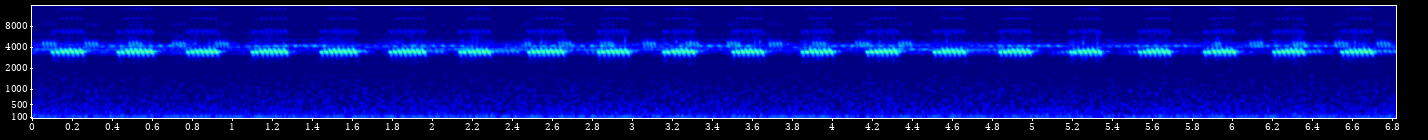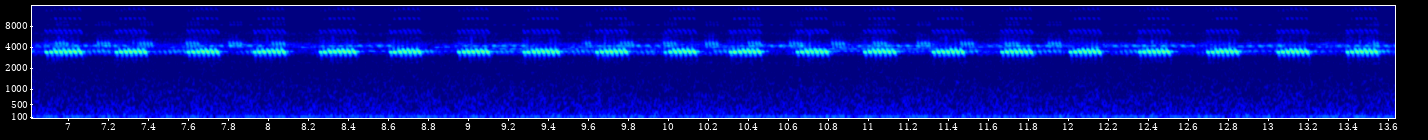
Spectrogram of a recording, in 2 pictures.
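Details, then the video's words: Grass insects singing on a deep autumn night in Changnyeong, Korea, a long run of sharp, high chirps repeated nearly three times a second without pause, layered over a fainter shrill trill and a steady low hum. "깊은밤 가을 풀벌레 소리"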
